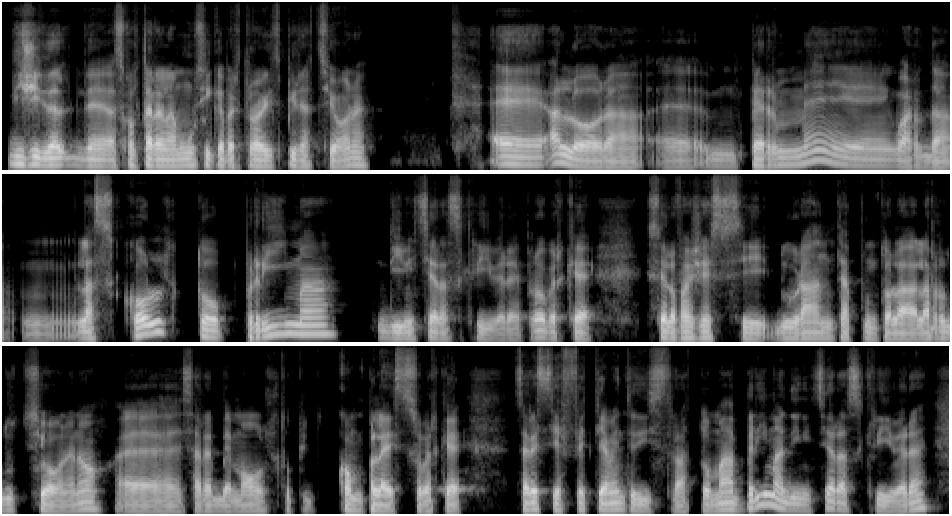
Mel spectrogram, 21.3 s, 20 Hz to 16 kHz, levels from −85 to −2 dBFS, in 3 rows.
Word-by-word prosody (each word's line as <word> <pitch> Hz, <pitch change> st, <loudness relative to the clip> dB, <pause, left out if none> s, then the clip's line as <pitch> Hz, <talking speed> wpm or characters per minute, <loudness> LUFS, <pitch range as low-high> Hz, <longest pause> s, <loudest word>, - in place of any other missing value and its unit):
Dici 120 Hz, -1 st, +5 dB
dal 105 Hz, 0 st, +5 dB
de 100 Hz, -3 st, +1 dB
ascoltare 95 Hz, +1 st, +4 dB
la 95 Hz, -, +4 dB
musica 100 Hz, +1 st, +1 dB
per -, -, 0 dB
trovare 95 Hz, -1 st, +3 dB
ispirazione? 100 Hz, +3 st, -2 dB, 0.8 s
Eh, 115 Hz, -2 st, +3 dB
allora, 85 Hz, -, +2 dB
ehm, 85 Hz, +2 st, -9 dB
per 100 Hz, +1 st, +2 dB
me 115 Hz, -, -2 dB
guarda, 85 Hz, -3 st, -2 dB
mhmm, 80 Hz, 0 st, -11 dB
l'ascolto 145 Hz, -, +1 dB
prima 150 Hz, +6 st, +1 dB, 0.2 s
di 95 Hz, -2 st, -4 dB
iniziare 90 Hz, -3 st, 0 dB
a -, -, -5 dB
scrivere, 80 Hz, -2 st, -6 dB
proprio 105 Hz, 0 st, 0 dB
perché -, -, 0 dB, 0.4 s
se -, -, +1 dB
lo -, -, +4 dB
facessi 95 Hz, -2 st, -1 dB
durante 90 Hz, -1 st, 0 dB
appunto -, -, -3 dB
la 85 Hz, -1 st, +4 dB
la 80 Hz, +1 st, +3 dB
produzione, 90 Hz, -3 st, -1 dB
no, 105 Hz, +4 st, -2 dB
ehm, 80 Hz, -2 st, -1 dB
sarebbe 85 Hz, +3 st, -2 dB
molto 80 Hz, -1 st, -4 dB
più -, -, -16 dB
di -, -, -32 dB
complesso, -, -, +2 dB
perché -, -, 0 dB, 0.3 s
saresti -, -, +2 dB
effettivamente 100 Hz, -1 st, 0 dB
distratto, 85 Hz, 0 st, -3 dB
ma 100 Hz, +4 st, +3 dB
prima 165 Hz, -, +2 dB
di 100 Hz, -, -2 dB
iniziare 90 Hz, -2 st, -2 dB
a -, -, +1 dB
scrivere, 85 Hz, +10 st, -2 dB
95 Hz, 140 wpm, -25 LUFS, 85-110 Hz, 0.8 s, Dici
